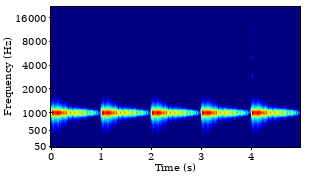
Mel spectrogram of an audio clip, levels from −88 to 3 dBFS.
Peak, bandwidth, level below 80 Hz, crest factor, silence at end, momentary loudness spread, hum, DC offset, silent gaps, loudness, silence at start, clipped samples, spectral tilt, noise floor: 0 dBFS; 1.2 kHz; under -90 dBFS; 14 dB; 0.3 s; 21 LU; none; under 0.1%; none; -13 LUFS; 0 s; under 0.1%; 0 dB/octave; -36 dBFS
